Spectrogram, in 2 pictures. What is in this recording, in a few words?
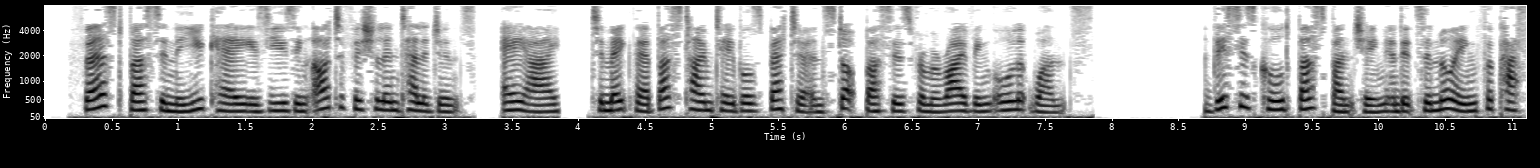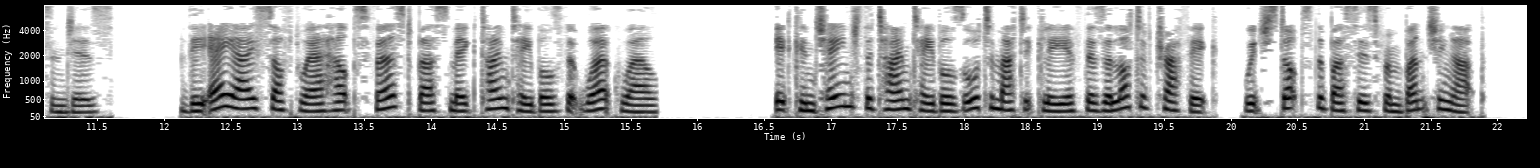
English Upper Intermediate FAST Reading; English Newsroom; First Bus Uses AI to Improve Punctuality and Effici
